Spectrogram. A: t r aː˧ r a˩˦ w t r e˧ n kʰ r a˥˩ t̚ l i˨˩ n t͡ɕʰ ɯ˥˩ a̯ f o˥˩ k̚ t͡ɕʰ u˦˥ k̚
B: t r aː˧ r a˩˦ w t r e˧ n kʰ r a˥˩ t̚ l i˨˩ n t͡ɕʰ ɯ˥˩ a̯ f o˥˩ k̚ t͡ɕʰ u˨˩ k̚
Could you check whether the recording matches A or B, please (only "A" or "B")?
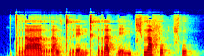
A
